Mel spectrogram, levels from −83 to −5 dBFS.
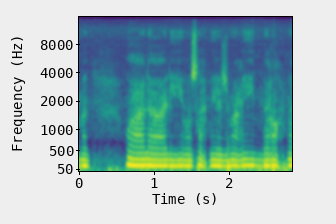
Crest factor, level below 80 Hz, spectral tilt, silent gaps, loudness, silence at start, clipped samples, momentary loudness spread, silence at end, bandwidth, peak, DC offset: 10 dB; -24 dBFS; -6 dB/octave; none; -10 LUFS; 0 s; 0.3%; 8 LU; 0 s; 14.5 kHz; 0 dBFS; under 0.1%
